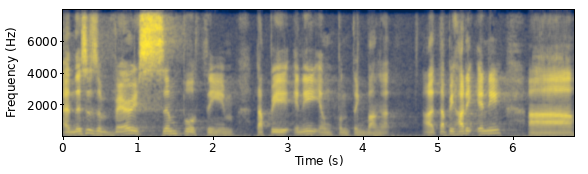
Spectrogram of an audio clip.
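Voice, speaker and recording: Speech comes very slowly in an English accent, with audible room echo. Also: man, medium pitch for a man, ordinary pitch variation. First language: English (speaking Indonesian). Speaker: pastor. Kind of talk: sermon. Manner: halting.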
